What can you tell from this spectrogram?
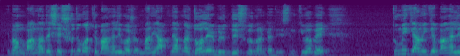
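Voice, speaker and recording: A high-pitched man speaks with lively intonation. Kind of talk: monologue commentary.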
